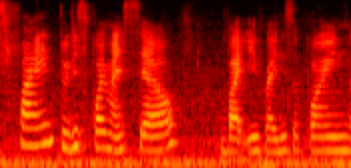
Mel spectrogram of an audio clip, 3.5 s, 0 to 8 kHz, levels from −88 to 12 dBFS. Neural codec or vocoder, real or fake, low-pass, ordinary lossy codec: none; real; none; none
